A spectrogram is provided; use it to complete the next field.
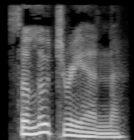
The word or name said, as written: Solutrean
